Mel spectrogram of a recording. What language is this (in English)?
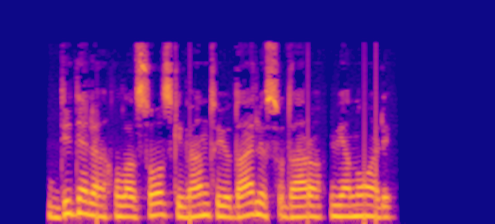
Lithuanian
